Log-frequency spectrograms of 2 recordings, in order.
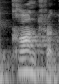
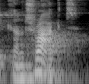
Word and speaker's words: contract: case is the verb you don't say contract you say contract you thank you he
